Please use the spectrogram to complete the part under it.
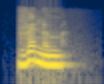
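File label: "venom", British English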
